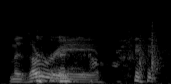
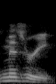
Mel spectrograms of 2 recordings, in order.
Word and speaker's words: Missouri: great yes good job correct answer good job Missouri uh missourians pronounce it Missour Missour so just yeah depends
